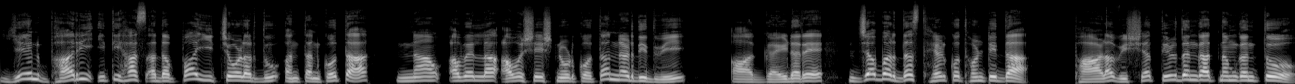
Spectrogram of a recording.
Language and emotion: Kannada, happy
